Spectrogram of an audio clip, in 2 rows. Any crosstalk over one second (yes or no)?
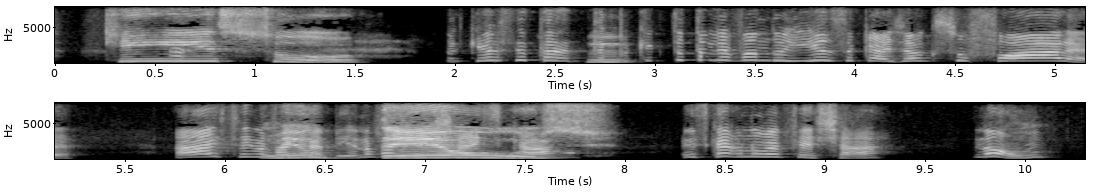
yes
